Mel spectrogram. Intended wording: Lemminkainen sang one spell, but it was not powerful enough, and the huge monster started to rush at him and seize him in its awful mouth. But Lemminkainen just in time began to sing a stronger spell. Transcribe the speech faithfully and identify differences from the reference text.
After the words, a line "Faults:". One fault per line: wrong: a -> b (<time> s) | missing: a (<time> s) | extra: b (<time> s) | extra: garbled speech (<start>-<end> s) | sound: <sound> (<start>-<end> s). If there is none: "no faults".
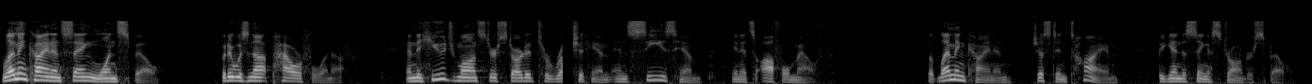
Lemminkainen sang one spell, but it was not powerful enough, and the huge monster started to rush at him and seize him in its awful mouth. But Lemminkainen just in time began to sing a stronger spell.
Faults:
sound: dropout (5.6-5.7 s)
